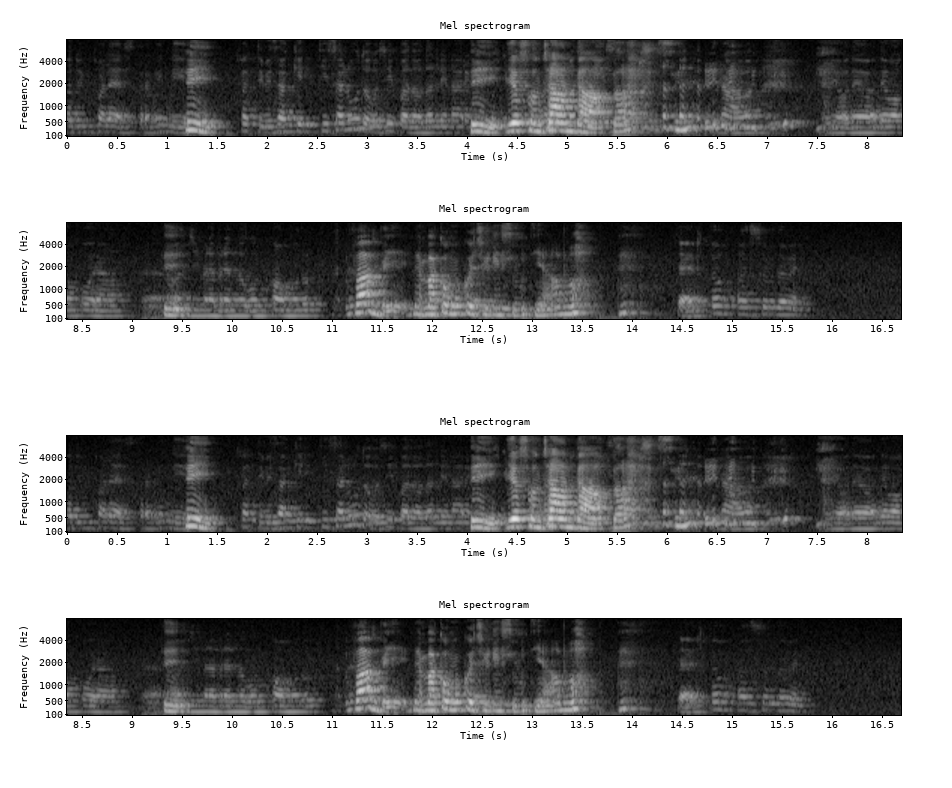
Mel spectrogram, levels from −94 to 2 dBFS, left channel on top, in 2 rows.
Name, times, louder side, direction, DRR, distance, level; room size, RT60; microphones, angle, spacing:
voice 1, 0.0-1.3 1.7-4.2 4.5-11.3 12.4-12.7 14.5-15.6, left 2 dB, 55° left, 5.6 m, -45 dB
voice 2, 4.0-6.3 6.8-6.9 7.5-7.7 9.3-9.6 11.2-14.0, right 2 dB, 10° right, 1.3 m, -28 dB
16.0 x 14.0 x 3.9 m
head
